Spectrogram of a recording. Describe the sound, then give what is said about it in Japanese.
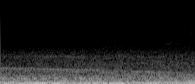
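Deep road rumble as a bus passes a car on an overpass, a steady low drone at moderate level with no voices. “今バスにちょっと道を譲りました”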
